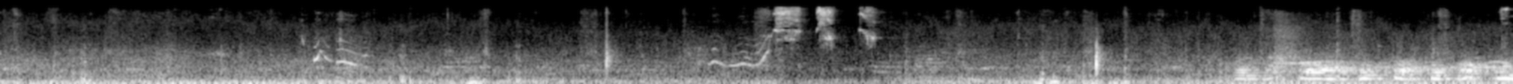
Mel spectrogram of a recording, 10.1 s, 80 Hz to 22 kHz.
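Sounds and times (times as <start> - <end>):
baby monkey squealing: 2.0 - 2.5, 4.7 - 6.0.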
